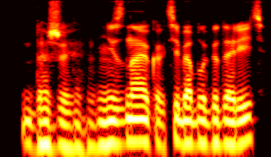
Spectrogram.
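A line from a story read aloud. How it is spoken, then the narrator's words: Sighing. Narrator (Russian): вздохнул он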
